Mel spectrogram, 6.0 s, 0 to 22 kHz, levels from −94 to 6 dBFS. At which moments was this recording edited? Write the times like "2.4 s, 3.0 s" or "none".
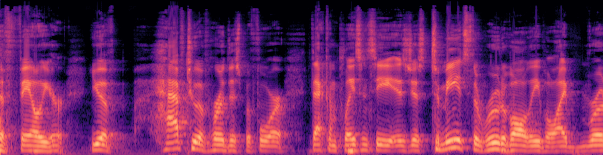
none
